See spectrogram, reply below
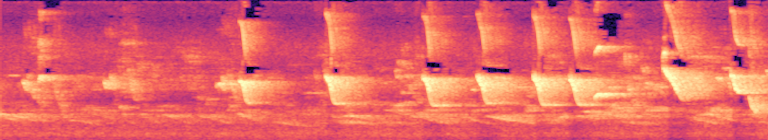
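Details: A saffron finch sings a steady run of bright, high chip notes. Each note slides downward and they come roughly three times a second, growing more even and emphatic toward the end, against a quiet hiss.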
